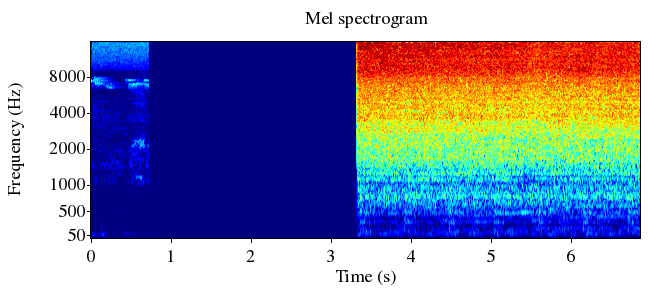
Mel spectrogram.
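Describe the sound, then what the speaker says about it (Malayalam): Chopped ponnanganni spinach sautéing in a pan with salt, a loud steady hiss of frying that starts abruptly after a stretch of silence and carries on evenly. "ഇതൊന്ന് വഴറ്റിയതിന് ശേഷം ആവശ്യത്തിന് ഉപ്പ് ചേർത്ത് കൊടുത്തിട്ട് ഒന്നും കൂടെ നല്ലതുപോലെ ഒന്ന് വഴറ്റിയെടുക്കാം"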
